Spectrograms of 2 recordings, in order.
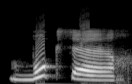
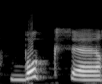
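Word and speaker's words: boxeur: بوكسور بوكسور دونك هنا اكس جات في وسط الكلمه دونك قرناها بكس بوكسور ما قبلش منها او قرناها بكس دونك بوكسور بوكسور قرات هنا بكس بوكسور.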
